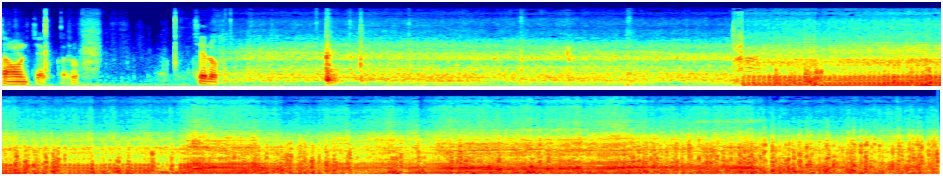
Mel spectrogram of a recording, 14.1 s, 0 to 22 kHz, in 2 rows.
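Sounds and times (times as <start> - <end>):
motorcycle engine revving: 1.7 - 14.0.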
